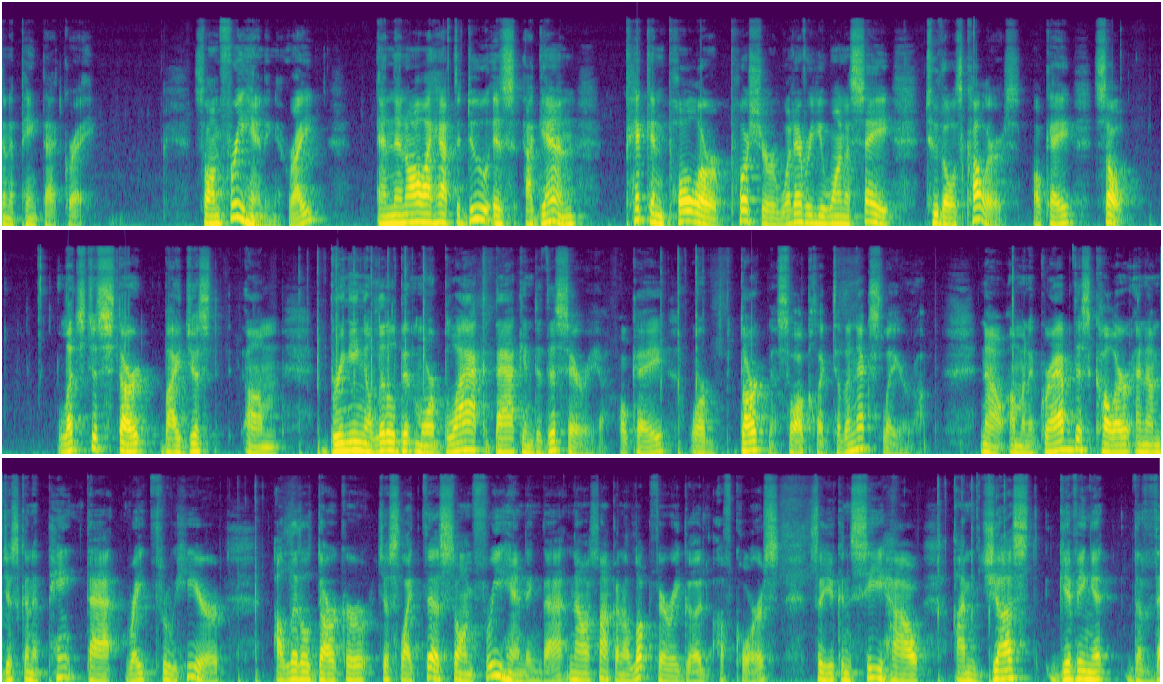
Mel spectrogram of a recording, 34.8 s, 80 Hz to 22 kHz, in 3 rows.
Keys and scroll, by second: 14.7-15.7 typing, 18.0-18.8 typing, 25.3 [, 25.5 [, 25.7 [, 32.5-33.1 typing.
